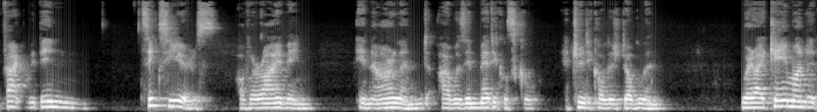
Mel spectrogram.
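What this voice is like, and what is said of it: Funny, distinctive accent. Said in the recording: “this funny accent that you hear”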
